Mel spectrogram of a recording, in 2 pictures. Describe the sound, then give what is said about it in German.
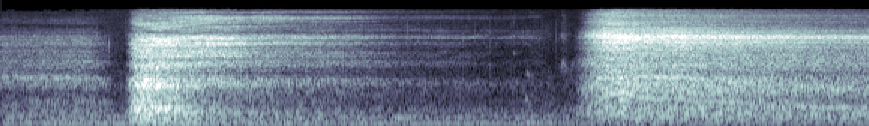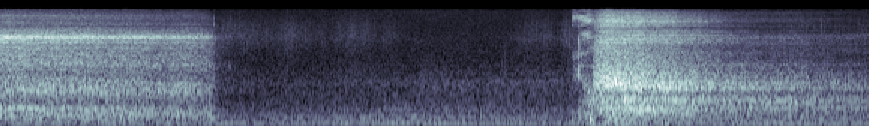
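Breathy sounds as a Spiromax powder inhaler for asthma is opened in a bathroom: a short sharp burst, then a long steady exhale, a pause, and a deep inhalation drawing the powder into the lungs, with no talking. “Man atmet es dann also ganz tief ein, drückt dann praktisch dieses Pulver in die Lunge, hält einen Moment den Atem an und atmet dann still wieder aus.”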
